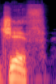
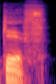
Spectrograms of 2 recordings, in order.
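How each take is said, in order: First: The word begins with a soft J sound. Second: The word begins with a hard G sound. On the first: The speaker calls it wrong. "I naturally want to call it a GIF" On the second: The speaker calls it right. "but I should call it a GIF"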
